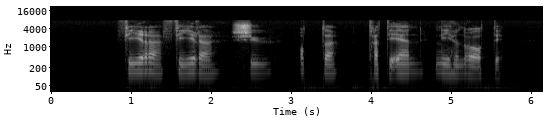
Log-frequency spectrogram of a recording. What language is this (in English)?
Norwegian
